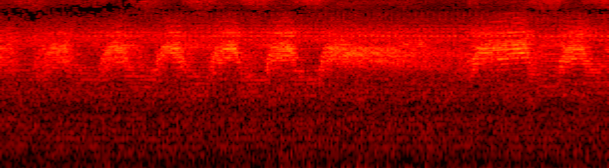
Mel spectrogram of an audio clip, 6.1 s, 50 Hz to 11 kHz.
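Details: Higurashi cicadas in August 2011 near the evacuation zone boundary at Minamisoma, Fukushima, calling at unusually loud volume; dense high-pitched shimmering chorus with overlapping pulsed phrases swelling and fading every second or so.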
